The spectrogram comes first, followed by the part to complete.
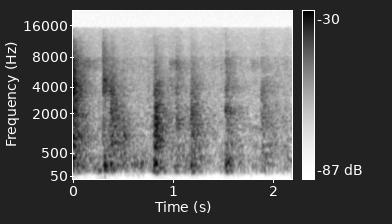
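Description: Near silence with faint footsteps walking away, about two steps a second, growing fainter.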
